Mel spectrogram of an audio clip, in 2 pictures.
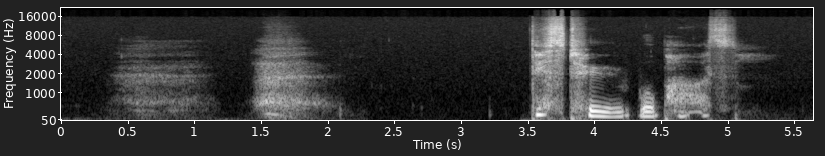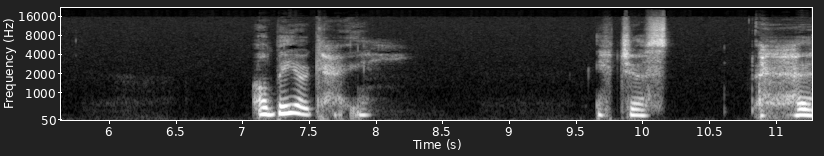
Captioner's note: sigh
